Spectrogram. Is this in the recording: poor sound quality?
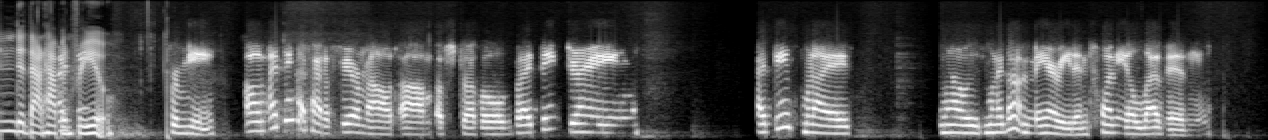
no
